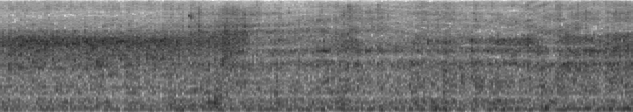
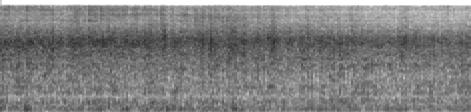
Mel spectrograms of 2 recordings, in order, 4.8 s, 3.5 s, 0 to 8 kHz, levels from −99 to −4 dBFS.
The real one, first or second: first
